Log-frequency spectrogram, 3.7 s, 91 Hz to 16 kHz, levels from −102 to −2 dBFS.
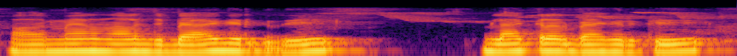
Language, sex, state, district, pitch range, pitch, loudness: Tamil, male, Tamil Nadu, Nilgiris, 135-145 Hz, 145 Hz, -15 LUFS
